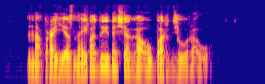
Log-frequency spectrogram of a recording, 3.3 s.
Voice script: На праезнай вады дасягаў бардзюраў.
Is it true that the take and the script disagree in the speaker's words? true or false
false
